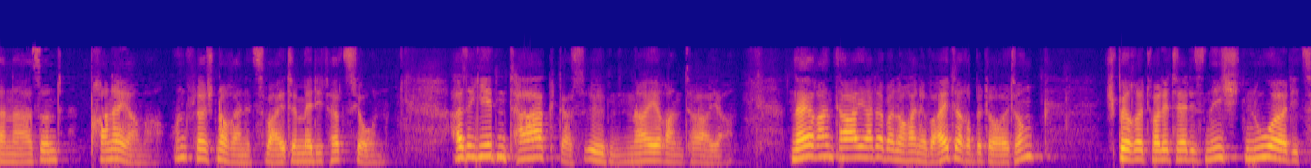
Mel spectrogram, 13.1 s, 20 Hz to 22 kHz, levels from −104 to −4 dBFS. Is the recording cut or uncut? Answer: uncut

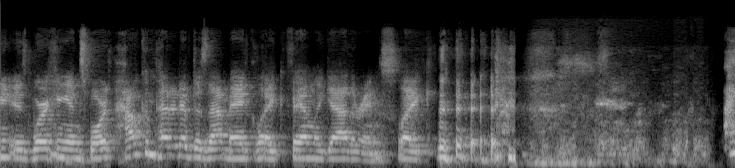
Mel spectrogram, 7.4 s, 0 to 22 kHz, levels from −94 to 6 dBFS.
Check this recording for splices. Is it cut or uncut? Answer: uncut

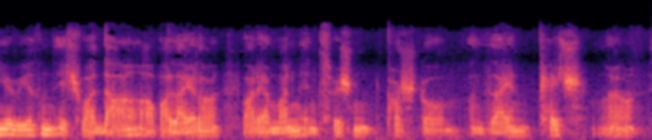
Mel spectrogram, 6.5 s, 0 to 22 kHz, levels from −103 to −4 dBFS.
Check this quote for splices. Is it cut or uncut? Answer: uncut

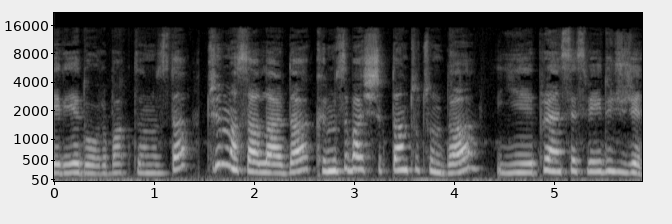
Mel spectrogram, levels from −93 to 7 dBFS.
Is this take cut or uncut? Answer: cut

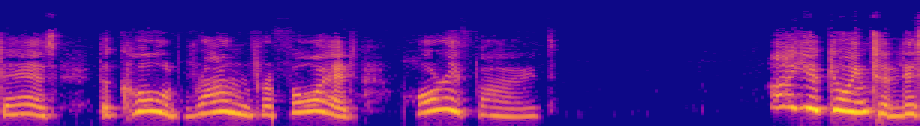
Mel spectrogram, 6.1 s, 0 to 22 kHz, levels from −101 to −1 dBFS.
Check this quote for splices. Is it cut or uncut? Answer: cut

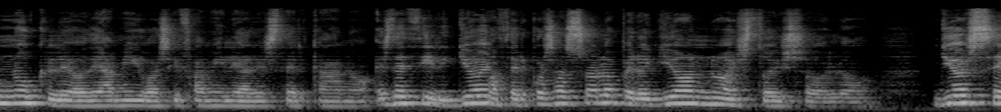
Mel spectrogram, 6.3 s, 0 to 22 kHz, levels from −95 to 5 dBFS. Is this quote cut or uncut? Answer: cut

